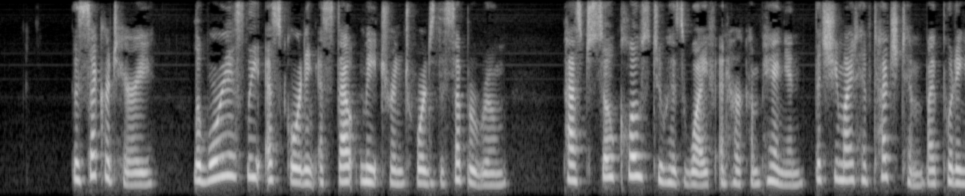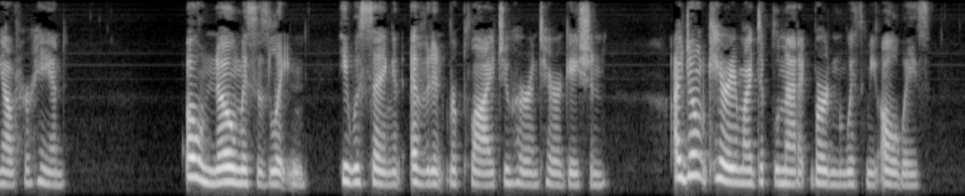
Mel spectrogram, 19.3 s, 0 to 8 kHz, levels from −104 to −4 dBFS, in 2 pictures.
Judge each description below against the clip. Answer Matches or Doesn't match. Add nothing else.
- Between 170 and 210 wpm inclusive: Matches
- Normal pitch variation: Matches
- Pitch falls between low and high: Doesn't match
